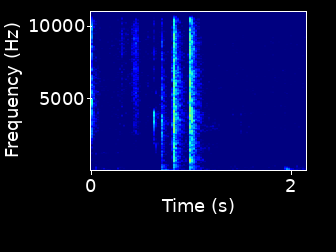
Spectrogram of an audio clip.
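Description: A clear acrylic stamp block set and pressed down onto paper on a hard craft desk, giving a few sharp knocks about a second in, two of them loud and close together.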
